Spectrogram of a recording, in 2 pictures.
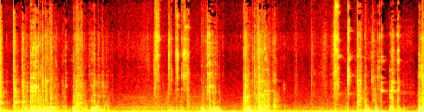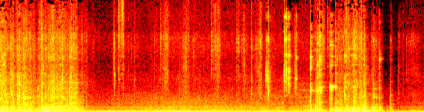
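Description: Cans and plastic bottles clatter and crunch as a hand rummages through a pile.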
